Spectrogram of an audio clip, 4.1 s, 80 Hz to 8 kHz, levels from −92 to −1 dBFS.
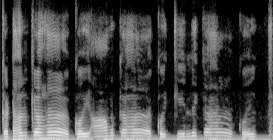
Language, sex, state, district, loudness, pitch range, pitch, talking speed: Hindi, male, Madhya Pradesh, Umaria, -17 LUFS, 150-175 Hz, 160 Hz, 175 wpm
